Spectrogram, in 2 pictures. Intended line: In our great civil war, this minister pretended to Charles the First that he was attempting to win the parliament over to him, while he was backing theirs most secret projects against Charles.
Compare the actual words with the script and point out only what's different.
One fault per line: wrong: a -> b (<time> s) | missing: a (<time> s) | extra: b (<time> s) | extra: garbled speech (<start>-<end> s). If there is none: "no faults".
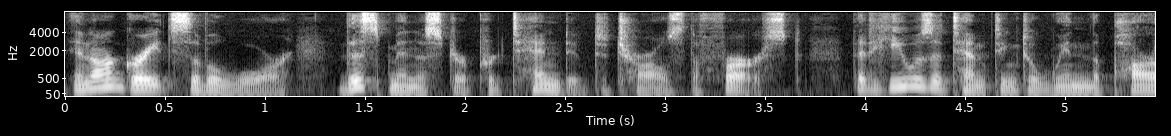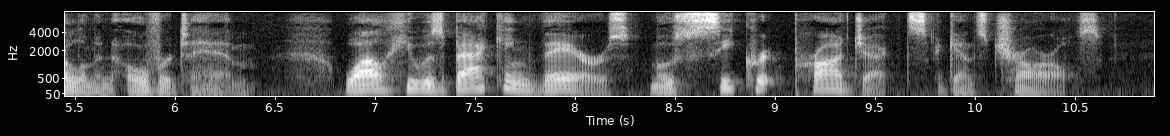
no faults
